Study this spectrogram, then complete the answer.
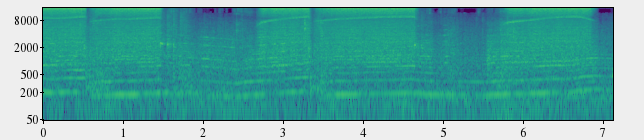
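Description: Rally car from a racing simulator driving a rally track, engine droning steadily with shifting revs and tire noise, loud and continuous throughout with no talk.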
